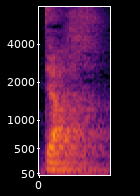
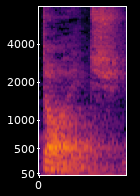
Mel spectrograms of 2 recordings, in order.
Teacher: Es ist ein *alveolarer Verschlusslaut*. Das heißt, dass die Zunge am Zahndamm hinter den Zähnen liegt und es ist ein Plosiv (ein Verschlusslaut).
